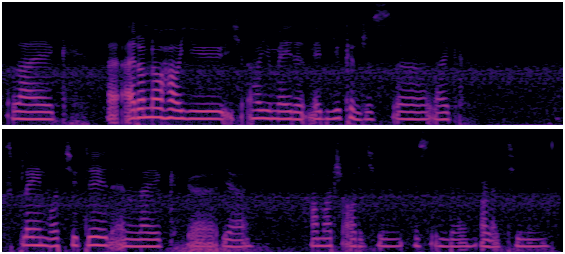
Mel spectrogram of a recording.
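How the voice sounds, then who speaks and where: Long pauses come often. The woman talks at a fairly slow pace. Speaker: singer. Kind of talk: casual chat about a song.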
